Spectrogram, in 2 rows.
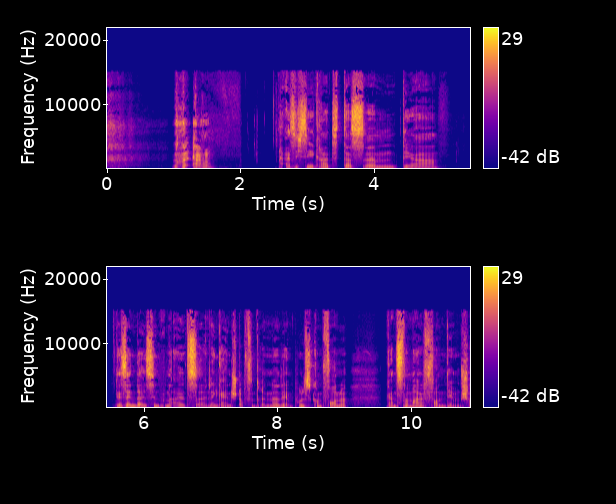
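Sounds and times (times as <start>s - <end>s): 
person clearing throat: 1.0s - 1.8s
speech: 2.7s - 10.8s.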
